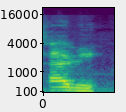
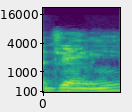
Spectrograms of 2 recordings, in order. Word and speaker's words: Jaime: last name, I'm like, oh, that's Jaime. My neck of the woods, that's Jamie. Yeah, Jamie. You can say Jamie also.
